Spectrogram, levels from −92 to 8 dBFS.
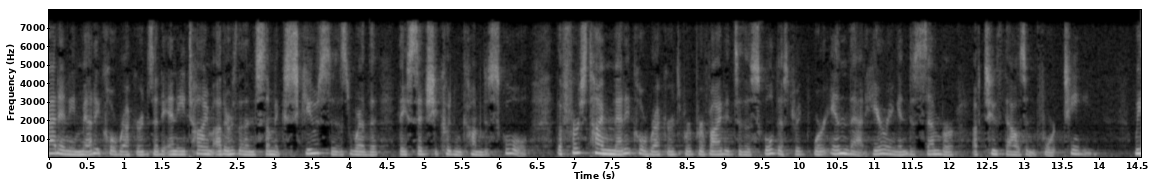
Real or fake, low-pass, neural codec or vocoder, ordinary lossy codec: real; 7.2 kHz; none; AAC, 48 kbps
